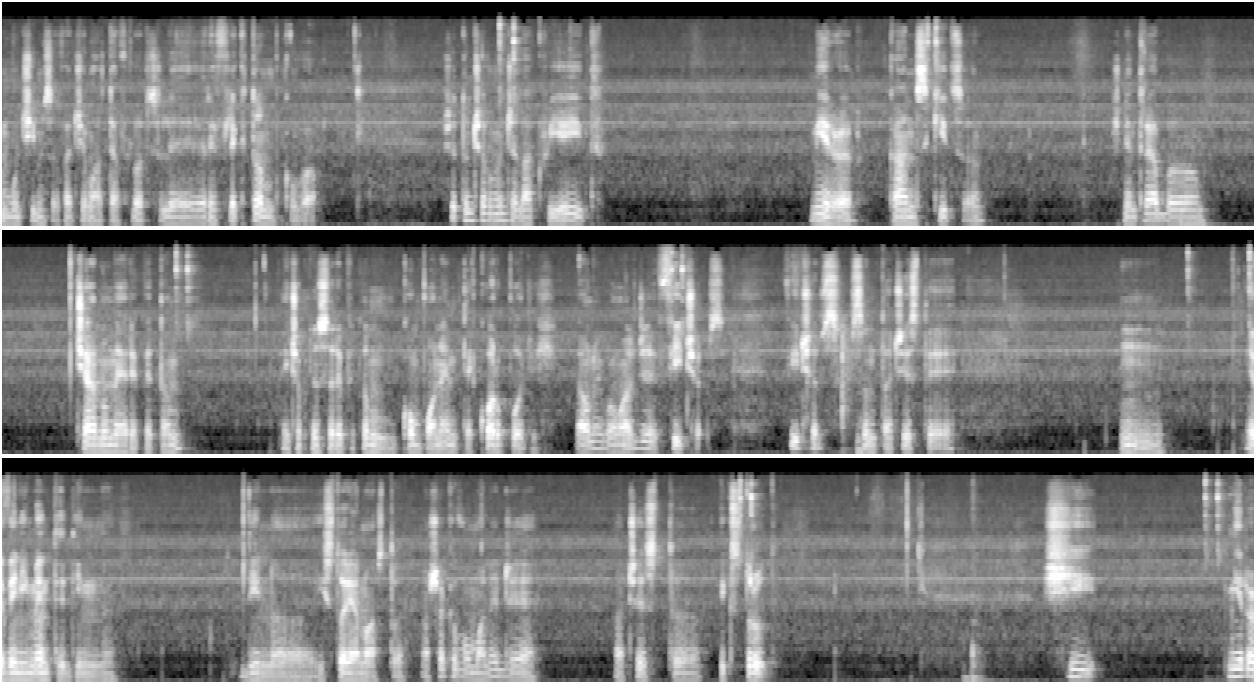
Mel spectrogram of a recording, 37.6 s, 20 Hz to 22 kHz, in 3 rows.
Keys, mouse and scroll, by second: 5.4 click, 9.6 click, 14.8 click, 19.5 click, 24.8 right click, 32.7 click, 37.4 click.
